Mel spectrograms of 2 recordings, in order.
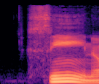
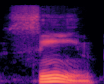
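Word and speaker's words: Cine: It's C-I-N-E. Sine. Okay. Thank you, Pro Football Reference. Pronounced Sine.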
